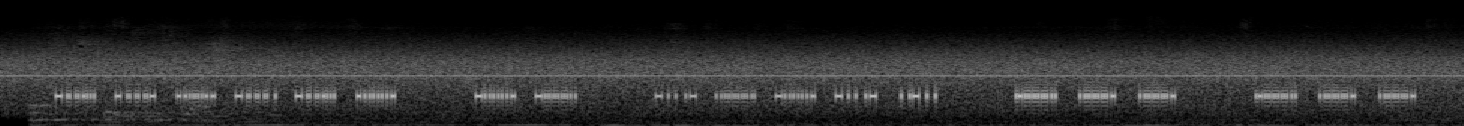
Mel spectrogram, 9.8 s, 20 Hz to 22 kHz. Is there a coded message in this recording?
Yes: Hellschreiber (Feld-Hell, 122.5 baud) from 0.4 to 9.4 s, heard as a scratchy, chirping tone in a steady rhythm, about 970 Hz, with radio static, a steady whistle near 1870 Hz and the noise of a subway station. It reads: RA0FRO DE M3DMT 599 599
